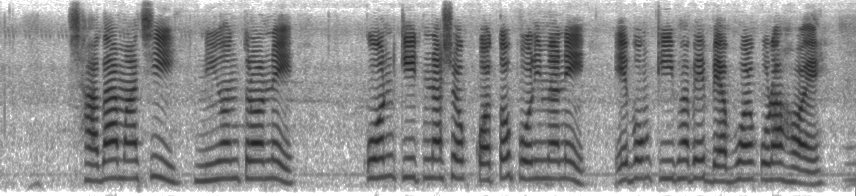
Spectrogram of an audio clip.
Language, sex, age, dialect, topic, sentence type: Bengali, female, 18-24, Rajbangshi, agriculture, question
